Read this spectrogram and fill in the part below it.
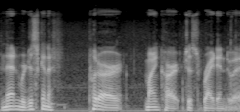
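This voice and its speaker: Very deep, low male voice with vocal fry. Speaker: gaming video creator. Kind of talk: casual let's play commentary. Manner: casual, rambling.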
